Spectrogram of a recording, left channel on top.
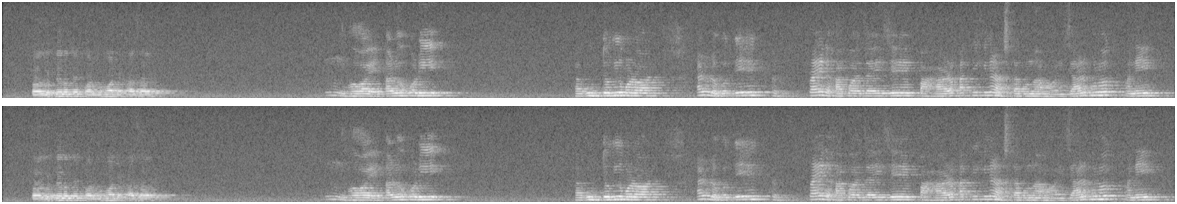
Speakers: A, on the left (about 80°); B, on the left (about 25°).
A: যতে ত'তে ঘৰ বনোৱা দেখা যায়
B: উম হয় তাৰ ওপৰি উদ্যোগীকৰণ আৰু লগতে প্ৰায়ে দেখা পোৱা যায় যে পাহাৰ কাটি কিনে ৰাস্তা বনোৱা হয় যাৰ ফলত মানে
